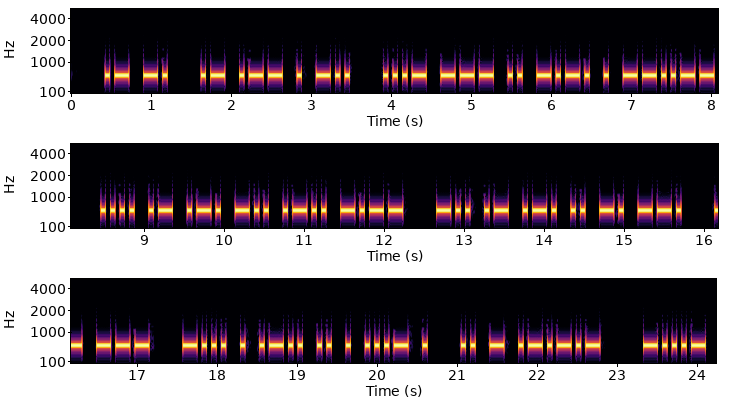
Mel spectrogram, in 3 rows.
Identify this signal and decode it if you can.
Morse code, heard as a keyed tone, about 20 wpm, 600 Hz. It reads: AN AWED VOICE, HARDLY DARING TO BELIEVE IT. <BT>
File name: cw-books / winnie-the-pooh / winnie-20wpm-page-0004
